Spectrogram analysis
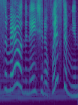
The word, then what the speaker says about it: Sumeru: to Sumeru City and Oh, it's Sumeru. I've been pronouncing it Sumeru this entire fucking time.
